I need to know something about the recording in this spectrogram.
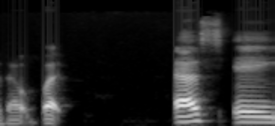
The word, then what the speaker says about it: sauna: And uh so I just wanted to point out that uh it is pronounced sa, not sauna.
